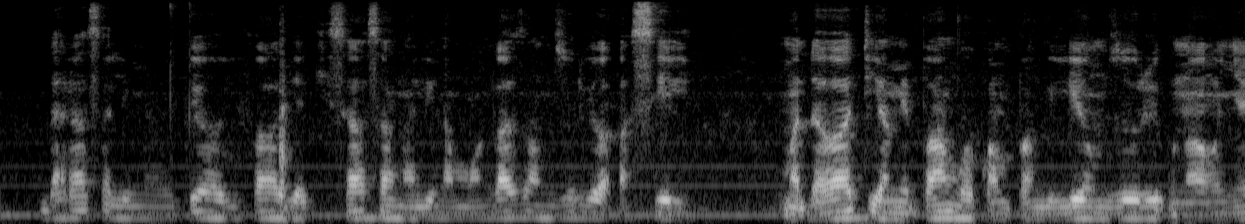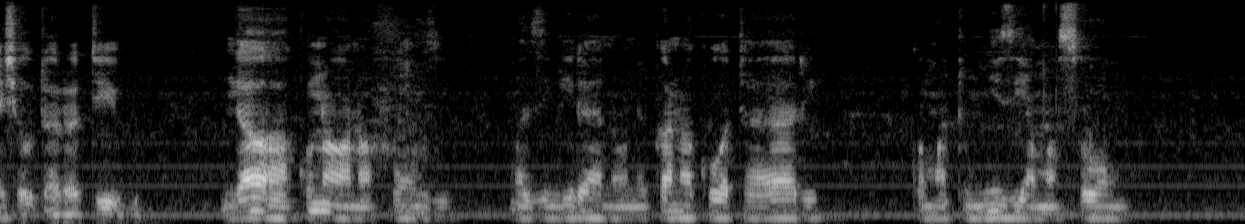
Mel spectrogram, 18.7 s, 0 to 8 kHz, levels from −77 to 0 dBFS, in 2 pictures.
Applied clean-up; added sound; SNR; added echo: none; none; none; none.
